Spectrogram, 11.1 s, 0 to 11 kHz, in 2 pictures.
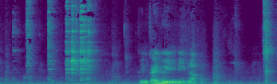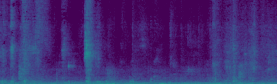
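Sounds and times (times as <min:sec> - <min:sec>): man chewing food: 0:04.4 - 0:11.0.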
